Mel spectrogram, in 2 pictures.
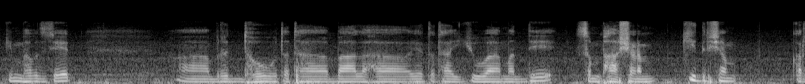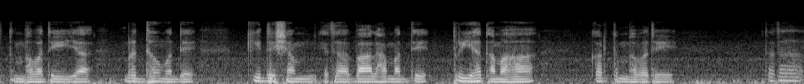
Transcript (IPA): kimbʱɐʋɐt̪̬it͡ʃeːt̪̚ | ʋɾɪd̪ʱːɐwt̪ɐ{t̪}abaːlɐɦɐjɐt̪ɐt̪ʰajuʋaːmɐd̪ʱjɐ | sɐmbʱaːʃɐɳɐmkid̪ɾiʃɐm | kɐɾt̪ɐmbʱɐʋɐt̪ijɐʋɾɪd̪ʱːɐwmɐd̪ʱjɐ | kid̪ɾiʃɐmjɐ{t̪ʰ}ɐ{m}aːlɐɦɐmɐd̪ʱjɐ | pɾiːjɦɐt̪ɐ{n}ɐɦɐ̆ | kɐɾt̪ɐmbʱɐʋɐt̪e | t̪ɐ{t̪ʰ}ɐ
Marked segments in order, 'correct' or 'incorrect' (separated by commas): incorrect, correct, incorrect, incorrect, correct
